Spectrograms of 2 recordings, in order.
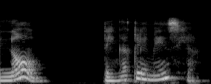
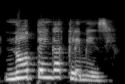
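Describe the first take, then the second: First: There is a pause right after 'no'. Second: The words run together with no pause. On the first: Do not do it; show mercy. "En el segundo, nos dice" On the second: Show no mercy at all. "En el primer ejemplo"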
